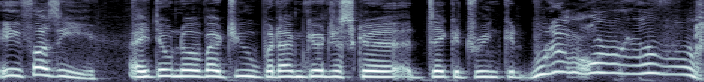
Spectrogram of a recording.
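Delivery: high cartoon frog voice with drawn-out "and". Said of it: "It's Kermit choking on something".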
